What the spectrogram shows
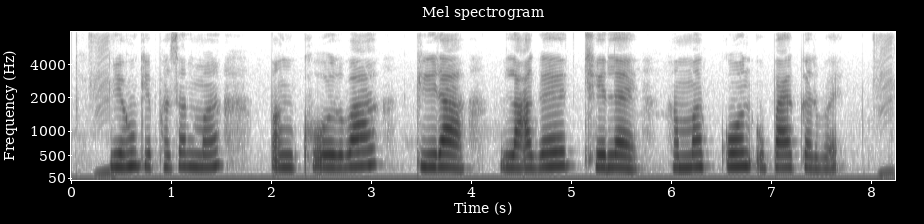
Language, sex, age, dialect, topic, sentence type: Maithili, female, 56-60, Angika, agriculture, question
